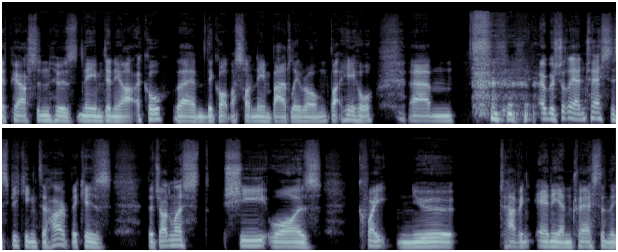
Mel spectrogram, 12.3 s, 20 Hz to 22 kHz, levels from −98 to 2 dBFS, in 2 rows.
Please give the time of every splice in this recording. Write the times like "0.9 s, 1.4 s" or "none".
none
